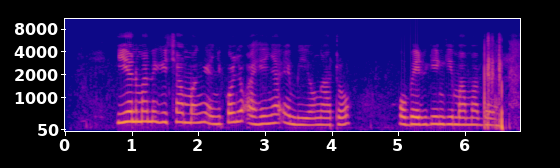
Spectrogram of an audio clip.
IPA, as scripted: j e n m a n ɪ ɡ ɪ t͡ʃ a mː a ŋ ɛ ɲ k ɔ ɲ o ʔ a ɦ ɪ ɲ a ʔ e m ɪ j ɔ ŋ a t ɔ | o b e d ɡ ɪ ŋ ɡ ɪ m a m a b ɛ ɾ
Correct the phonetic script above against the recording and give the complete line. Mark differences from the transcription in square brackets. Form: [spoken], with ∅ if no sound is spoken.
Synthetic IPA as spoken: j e n m a n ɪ ɡ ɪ t͡ʃ a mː a ŋ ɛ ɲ k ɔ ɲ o ʔ a ɦ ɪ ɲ a ʔ e m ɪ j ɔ ŋ a t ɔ | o b e d ɡ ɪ ŋ ɡ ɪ m a m a b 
